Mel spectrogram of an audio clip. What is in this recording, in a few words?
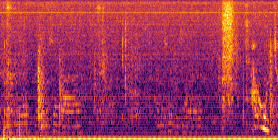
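"ring", spoken word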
